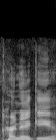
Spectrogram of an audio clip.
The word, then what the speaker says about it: Carnegie: They're in Carnegie.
